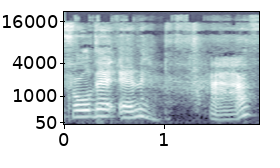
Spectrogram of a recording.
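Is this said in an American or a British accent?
American. It is said in a plain American accent.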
